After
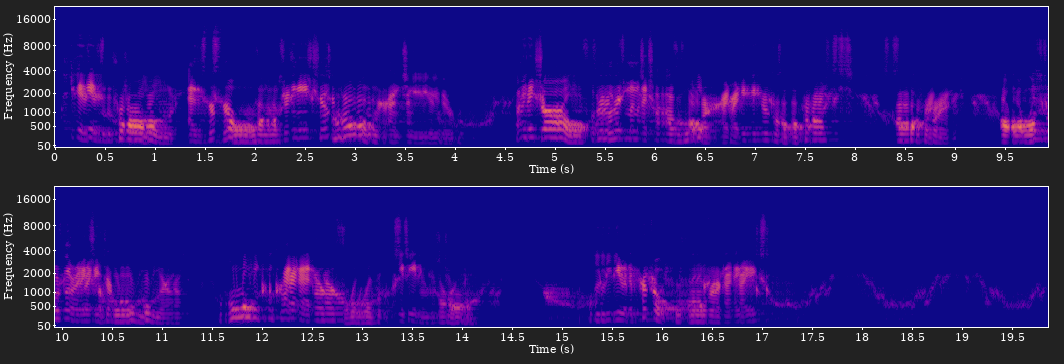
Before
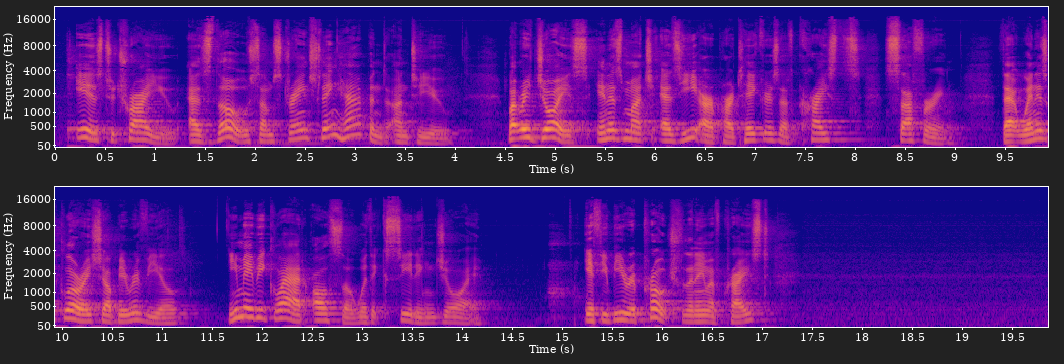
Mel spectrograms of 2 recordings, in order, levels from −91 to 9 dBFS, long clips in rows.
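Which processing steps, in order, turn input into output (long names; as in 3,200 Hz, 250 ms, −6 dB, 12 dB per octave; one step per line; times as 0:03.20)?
LFO wah 0.91 Hz 490–2,400 Hz, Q 12
granular cloud 100 ms, grains 20 per second, pitch spread up and down by 0 semitones
phaser swept by the level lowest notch 390 Hz, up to 1,600 Hz, full sweep at −31 dBFS
level +7 dB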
